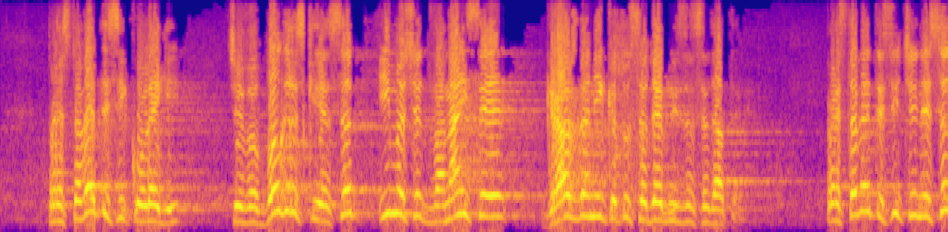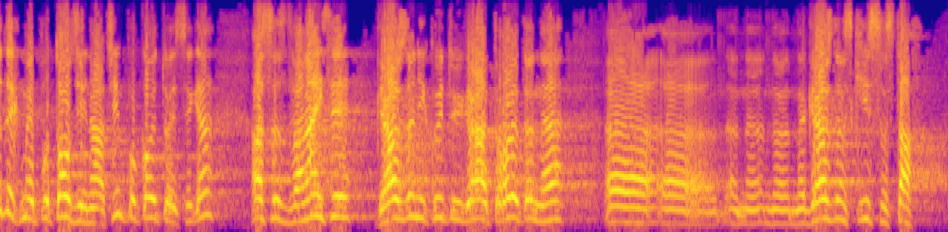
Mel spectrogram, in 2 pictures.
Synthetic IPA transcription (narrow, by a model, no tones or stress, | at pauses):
pɾɛt̪st̪ɐvɛt̪ɛsikolɛɡ̟i | t͡ʃɛvɐvbɤlˠɡəɾskijəsɤt̪imɐʃɛd̪vɐnajsɛɡɾaʒd̪ɐnikɐt̪ɔsɐd̪ɛbnizɐsɛd̪at̪ɛli | pɾɛt̪st̪ɐvɛt̪ɛsit͡ʃɛnɛsɤd̪ɛxmɛpot̪ɔzinat͡ʃinpokɔjt̪oɛsɛɡa | asɐzd̪vɐnajsɛɡɾaʒd̪ɐnikoit̪ʊiɡɾajət̪ɾɔlʲɐt̪ənɐ | nnɐnɐɡɾaʒd̪ɐnskisɐst̪af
